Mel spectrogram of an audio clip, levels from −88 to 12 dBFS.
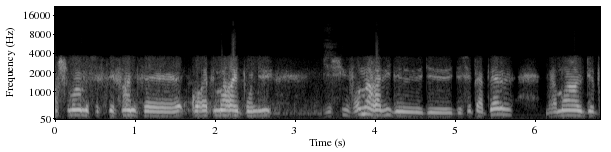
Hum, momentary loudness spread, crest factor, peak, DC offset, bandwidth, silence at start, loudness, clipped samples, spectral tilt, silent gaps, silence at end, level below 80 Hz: none; 16 LU; 16 dB; -10 dBFS; under 0.1%; 4 kHz; 0 s; -25 LUFS; under 0.1%; -7.5 dB/octave; none; 0 s; -72 dBFS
